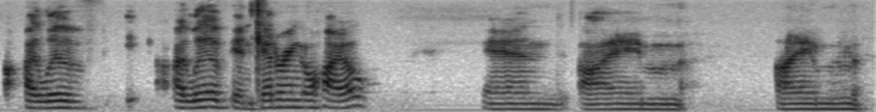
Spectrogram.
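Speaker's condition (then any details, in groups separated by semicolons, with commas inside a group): Stuttering; every syllable in grade school, wrote notes, severe through college, therapy in school and Columbus, Ohio hospital; self-described mild stutterer, mostly fluent; severe when nervous, none when drunk or very angry, less with household; repeated words, prolonged sounds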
